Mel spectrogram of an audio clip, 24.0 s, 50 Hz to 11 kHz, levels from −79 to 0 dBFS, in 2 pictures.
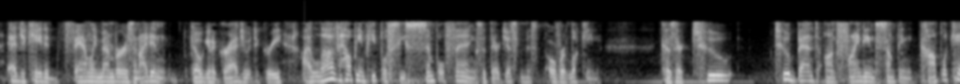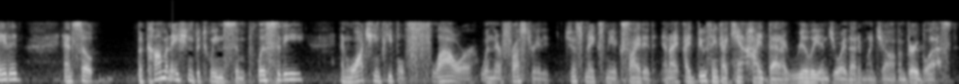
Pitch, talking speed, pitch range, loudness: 120 Hz, 170 wpm, 110-140 Hz, -19 LUFS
